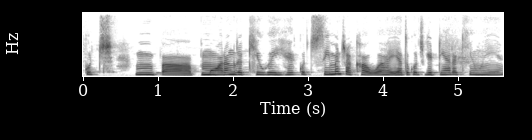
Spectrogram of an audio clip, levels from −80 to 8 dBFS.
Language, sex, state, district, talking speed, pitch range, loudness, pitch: Hindi, female, Uttar Pradesh, Lucknow, 190 wpm, 235-260 Hz, -15 LUFS, 250 Hz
